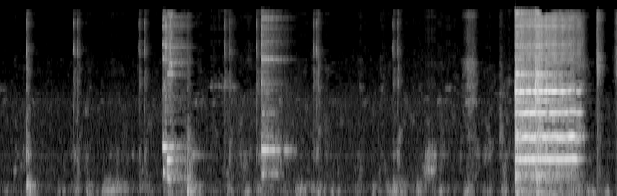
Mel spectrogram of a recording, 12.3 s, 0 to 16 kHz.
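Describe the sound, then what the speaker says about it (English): Stock market opening bell sounding from trading software at 9:15, a bright ringing burst under two seconds near the end, preceded by scattered soft mouse clicks in an otherwise quiet room. "So that's the bell for the opening."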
